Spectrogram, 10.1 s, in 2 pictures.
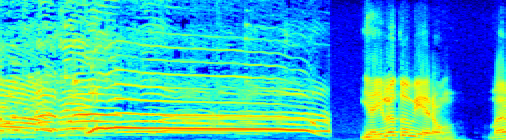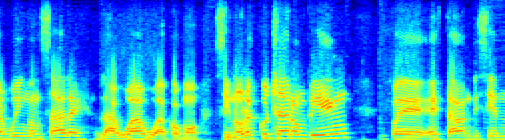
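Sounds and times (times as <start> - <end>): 
team crowd cheering in celebration: 0.0 - 3.3
speech: 3.6 - 10.1.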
